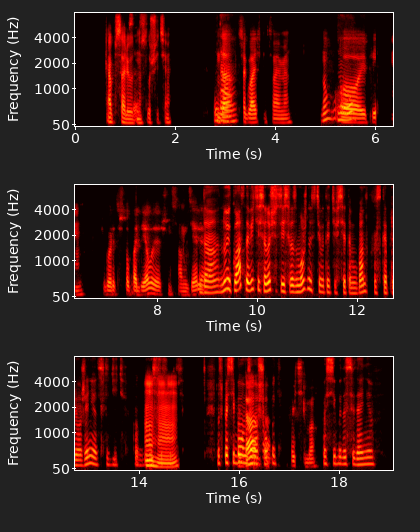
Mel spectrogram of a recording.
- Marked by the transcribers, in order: tapping
- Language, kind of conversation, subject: Russian, unstructured, Как вы обычно планируете бюджет на месяц?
